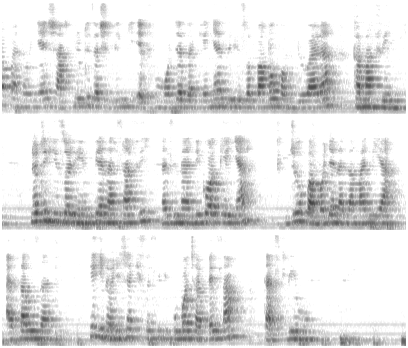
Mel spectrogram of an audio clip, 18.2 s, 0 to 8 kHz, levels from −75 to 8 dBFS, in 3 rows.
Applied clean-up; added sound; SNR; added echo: none; none; none; reverberation time 0.6 s.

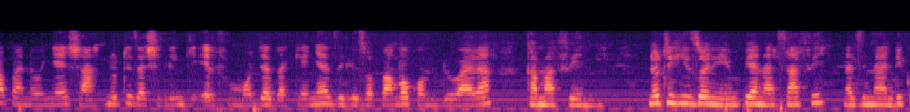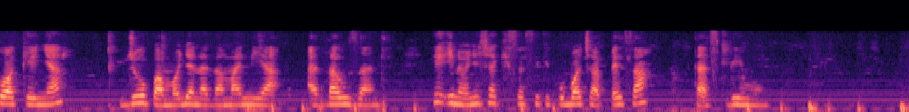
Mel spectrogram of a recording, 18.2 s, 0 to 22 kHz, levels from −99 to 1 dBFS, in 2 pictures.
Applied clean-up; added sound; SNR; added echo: none; none; none; none.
